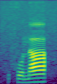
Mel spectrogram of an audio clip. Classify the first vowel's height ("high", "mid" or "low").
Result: mid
